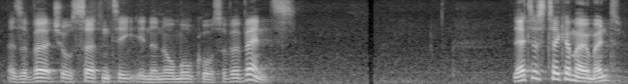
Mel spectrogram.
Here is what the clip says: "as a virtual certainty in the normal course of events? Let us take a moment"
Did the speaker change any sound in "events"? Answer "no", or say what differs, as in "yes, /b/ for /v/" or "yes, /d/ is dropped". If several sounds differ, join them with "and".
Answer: no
